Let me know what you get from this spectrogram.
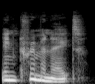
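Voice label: "incriminate", English, British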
